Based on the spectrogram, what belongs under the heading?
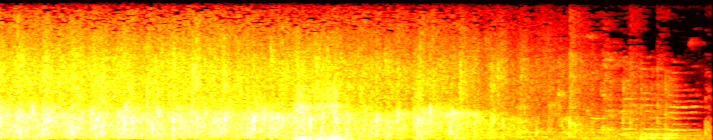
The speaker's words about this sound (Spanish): Regalémosle un fuerte aplauso al señor presidente municipal, por favor.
